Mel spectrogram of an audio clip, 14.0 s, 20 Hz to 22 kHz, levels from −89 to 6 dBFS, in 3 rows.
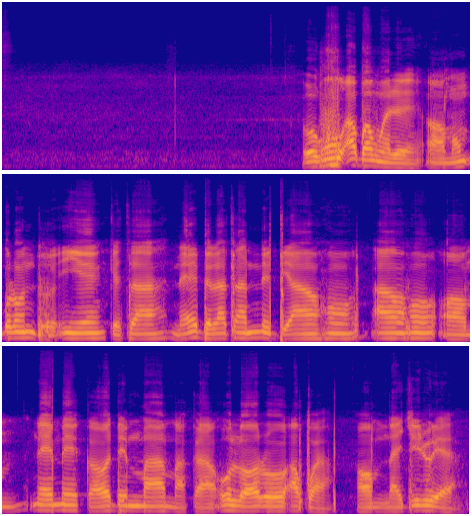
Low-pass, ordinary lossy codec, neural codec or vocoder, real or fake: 19.8 kHz; none; codec, 44.1 kHz, 7.8 kbps, Pupu-Codec; fake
